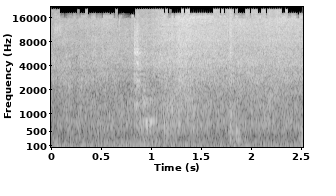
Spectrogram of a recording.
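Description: Shark fish frying in hot oil with chili, turmeric and spices gives a steady, close hiss and sizzle, broken by a couple of brief stirring scrapes, with no voices.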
